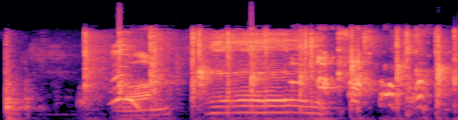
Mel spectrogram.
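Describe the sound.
Brief applause with a few people clapping, mixed with loud cheering and whooping voices welcoming a first-time guest, for a few seconds before it tapers off.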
